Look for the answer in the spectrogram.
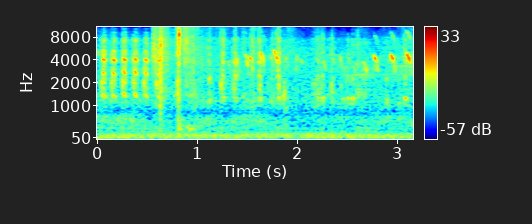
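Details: Wood duck ducklings jumping from their nest box, heard from below: rapid, high, thin peeps, several per second in an overlapping chorus, over a steady low rumble of wind.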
